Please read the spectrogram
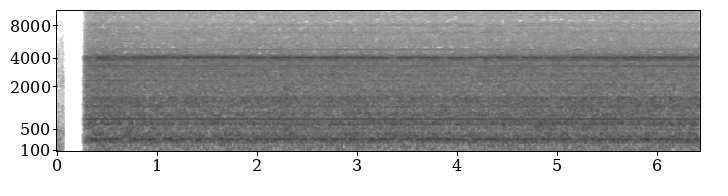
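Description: Electric stand mixer running steadily at constant speed, beating frosting in its metal bowl: an even whir with a high whine over it, starting abruptly just after the start.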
